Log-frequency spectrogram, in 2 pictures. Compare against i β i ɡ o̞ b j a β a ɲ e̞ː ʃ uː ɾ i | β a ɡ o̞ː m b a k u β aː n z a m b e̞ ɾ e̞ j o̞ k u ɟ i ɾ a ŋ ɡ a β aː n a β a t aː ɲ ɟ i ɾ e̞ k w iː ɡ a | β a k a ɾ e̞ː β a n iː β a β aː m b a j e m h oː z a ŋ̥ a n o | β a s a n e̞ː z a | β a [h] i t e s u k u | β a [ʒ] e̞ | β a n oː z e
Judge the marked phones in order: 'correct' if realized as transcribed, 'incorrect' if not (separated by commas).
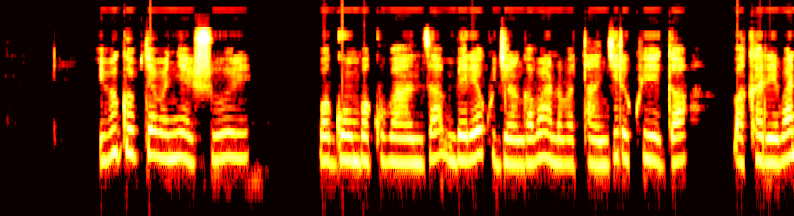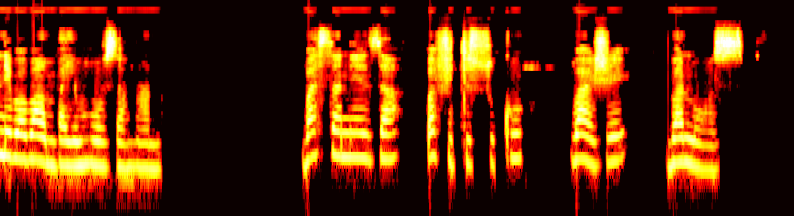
incorrect, correct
